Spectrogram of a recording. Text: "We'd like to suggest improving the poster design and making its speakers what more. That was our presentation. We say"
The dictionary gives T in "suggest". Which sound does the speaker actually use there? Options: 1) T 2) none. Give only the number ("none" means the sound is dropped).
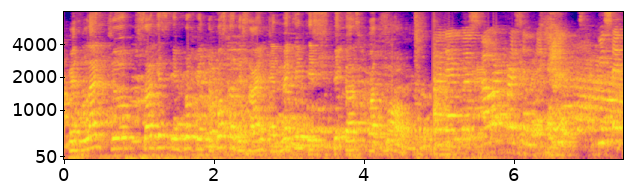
2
